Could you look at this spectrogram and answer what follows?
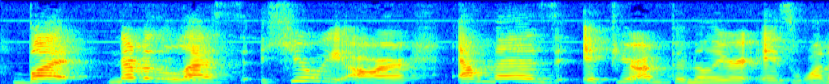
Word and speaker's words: Hermès: my videos is a French friend Hermes or Herms or Hermes her herbs I don't know there's lots of different ways that people pronounce it there is no wrong way but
